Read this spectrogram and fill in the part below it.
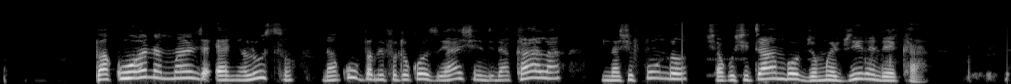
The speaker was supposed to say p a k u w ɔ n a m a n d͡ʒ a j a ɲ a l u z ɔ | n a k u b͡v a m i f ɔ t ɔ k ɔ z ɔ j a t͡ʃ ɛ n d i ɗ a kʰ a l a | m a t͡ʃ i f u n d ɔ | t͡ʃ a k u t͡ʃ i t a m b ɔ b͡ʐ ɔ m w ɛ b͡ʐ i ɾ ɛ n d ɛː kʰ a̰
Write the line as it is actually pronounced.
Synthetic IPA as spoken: p a k u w ɔ n a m a n d͡ʒ a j a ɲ a l u s ɔ | n a k u b͡v a m i f ɔ t ɔ k ɔ z ɔ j a t͡ʃ ɛ n d i ɗ a kʰ a l a | n a t͡ʃ i f u n d ɔ | t͡ʃ a k u t͡ʃ i t a m b ɔ b͡ʐ ɔ m w ɛ b͡ʐ i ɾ ɛ n d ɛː kʰ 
